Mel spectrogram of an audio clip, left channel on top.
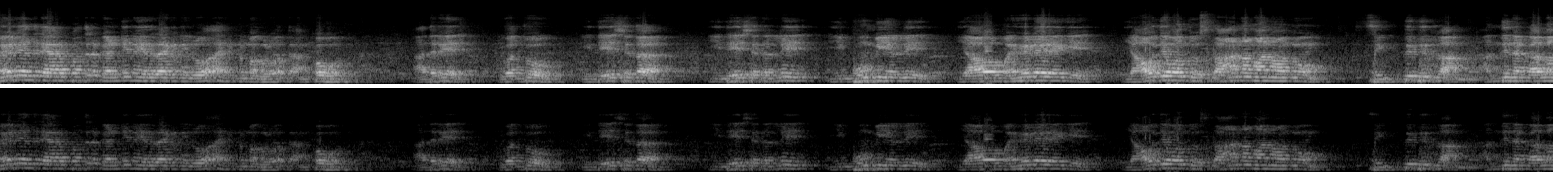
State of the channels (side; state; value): right; quieter; 15.1 dB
